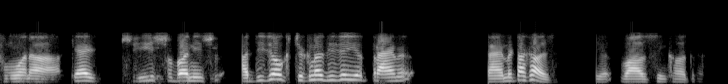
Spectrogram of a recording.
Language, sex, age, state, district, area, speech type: Kashmiri, male, 18-30, Jammu and Kashmir, Anantnag, rural, conversation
